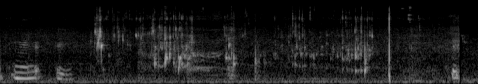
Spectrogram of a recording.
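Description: Liquid pours and splashes into a mug.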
